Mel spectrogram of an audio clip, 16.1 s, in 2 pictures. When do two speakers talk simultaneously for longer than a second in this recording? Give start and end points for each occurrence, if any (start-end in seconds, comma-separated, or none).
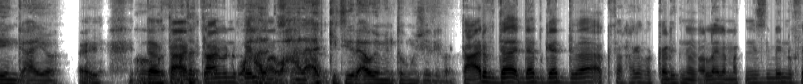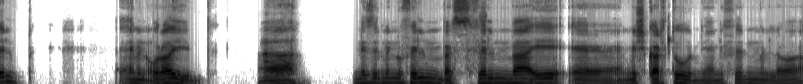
1.3-3.1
